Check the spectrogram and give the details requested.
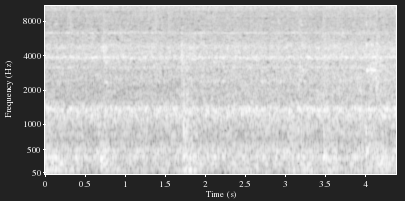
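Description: Sliced mushrooms frying in warm oil in a frying pan, a steady faint sizzle, with a few soft taps as more slices are dropped in.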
